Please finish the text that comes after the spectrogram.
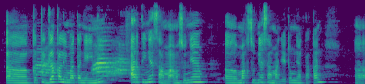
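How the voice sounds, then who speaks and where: A woman explaining French grammar step by step in an online lesson, with frequent fillers. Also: mid-range voice. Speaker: French teacher. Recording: dull lo-fi audio with faint noise.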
